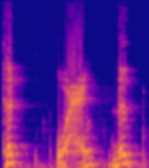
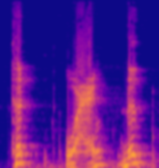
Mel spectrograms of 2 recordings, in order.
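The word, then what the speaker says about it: Thích Quảng Đức: Thich Quang Duc. – What? – Thich Quang Duc. – Thich Quang Duc? – That's how a male Vietnamese person says it.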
